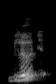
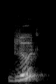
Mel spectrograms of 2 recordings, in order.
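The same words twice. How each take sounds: First: The vowel sounds like the one in 'good'. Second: The same.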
